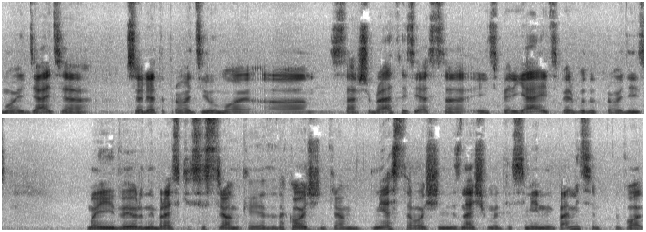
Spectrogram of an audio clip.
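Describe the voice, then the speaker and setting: Delivery moves at a moderate speed. Its intonation stays fairly even. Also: man, medium pitch for a man. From Moscow, Russia. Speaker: podcast guest. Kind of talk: casual chat. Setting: outdoors in a city park.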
